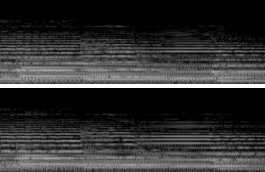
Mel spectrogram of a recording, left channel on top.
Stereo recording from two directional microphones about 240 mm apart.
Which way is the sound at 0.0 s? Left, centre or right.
Centre.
